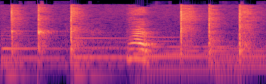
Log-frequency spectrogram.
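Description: A classroom of children claps a rhythmic spirit clap in quick, uneven bursts of hand claps mixed with short chanted voices. The claps are close and fairly loud.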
